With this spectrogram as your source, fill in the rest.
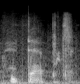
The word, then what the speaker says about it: debt: putting yourself in war dep yeah why did you say it how do you say it dep dep dep do you say it it's that oh just silent B okay idiot oh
